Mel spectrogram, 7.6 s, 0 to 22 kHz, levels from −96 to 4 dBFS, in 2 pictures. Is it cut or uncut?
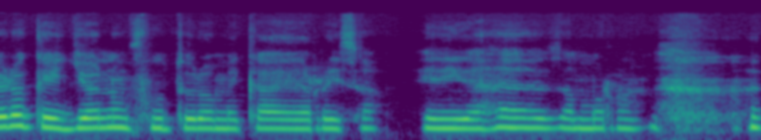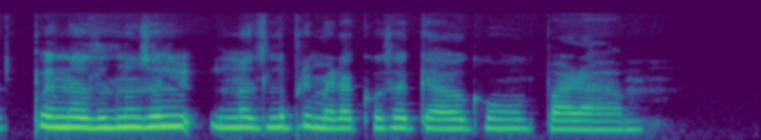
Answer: cut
